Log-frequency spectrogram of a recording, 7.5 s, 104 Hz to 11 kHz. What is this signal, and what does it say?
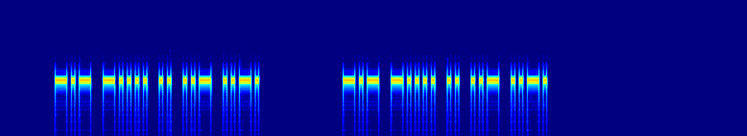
Morse code, heard as a keyed tone, about 32 wpm, 700 Hz. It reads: K6IUF K6IUF
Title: USA Call Signs - 5 Characters - Repeated 2x - 30wpm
